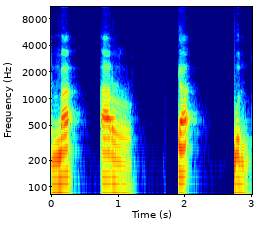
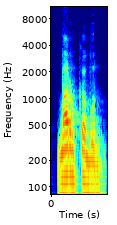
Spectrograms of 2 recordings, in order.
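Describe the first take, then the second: First: "ma, ar, ka, bun" with clear gaps between syllables; syllables separated. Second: Said in the usual way. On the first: Shown as a demonstration. Teacher separating each part so learners see, segmented syllables. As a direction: sound out "ma... ar... ka... bun" one piece at a time. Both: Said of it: "je les sépare chaque fois".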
